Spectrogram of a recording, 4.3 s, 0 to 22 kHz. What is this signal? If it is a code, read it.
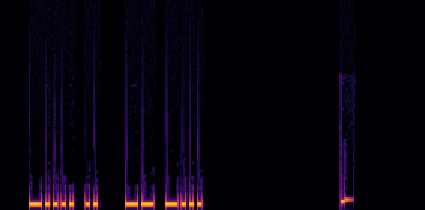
Morse code, heard as a keyed tone, about 30 wpm, 700 Hz. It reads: 6I MB
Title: Winter Field Day Exchanges Encore 30wpm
